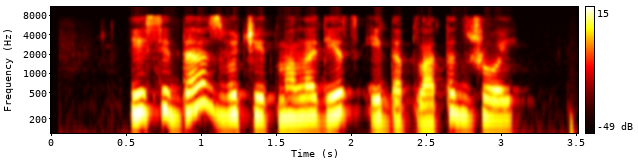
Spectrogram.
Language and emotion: Russian, positive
